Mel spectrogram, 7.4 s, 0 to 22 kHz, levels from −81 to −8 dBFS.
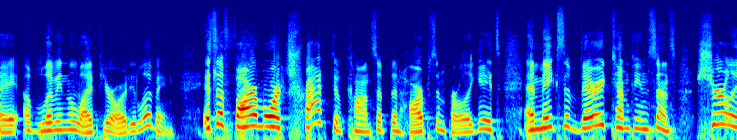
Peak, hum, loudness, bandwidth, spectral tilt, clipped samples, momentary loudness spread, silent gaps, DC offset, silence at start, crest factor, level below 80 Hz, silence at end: -6 dBFS; none; -22 LUFS; 17 kHz; -6.5 dB/octave; under 0.1%; 11 LU; none; under 0.1%; 0 s; 16 dB; -48 dBFS; 0 s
